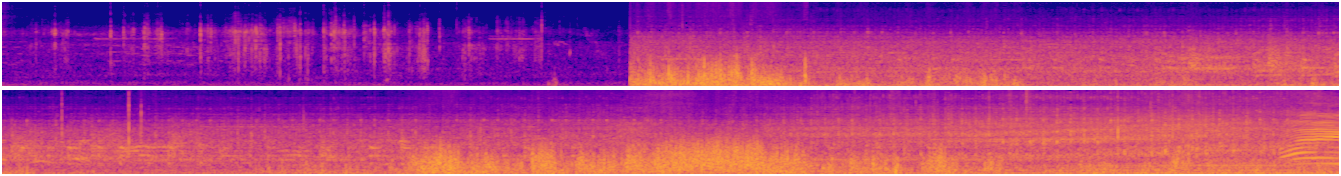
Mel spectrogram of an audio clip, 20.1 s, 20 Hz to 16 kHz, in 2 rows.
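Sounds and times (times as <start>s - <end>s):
car engine humming: 4.7s - 20.0s.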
